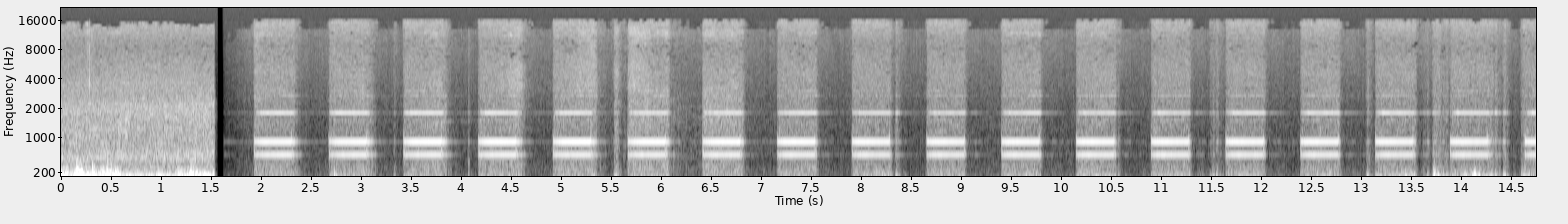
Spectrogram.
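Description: Wind rumbling on the microphone, cut off sharply about a second and a half in. Then a railway level-crossing alarm rings steadily, an electronic two-note ding repeating about one and a half times a second, the warning that a train is approaching.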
